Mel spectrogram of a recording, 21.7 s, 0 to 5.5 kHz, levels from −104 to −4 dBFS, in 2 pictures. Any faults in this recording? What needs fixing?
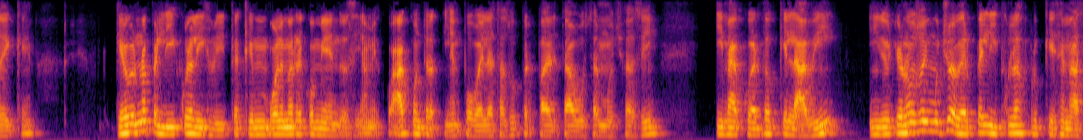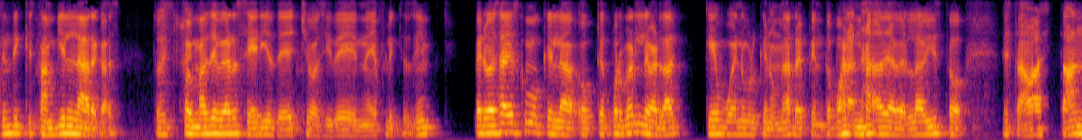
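Nothing to fix: no faults turn up anywhere in the speech.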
